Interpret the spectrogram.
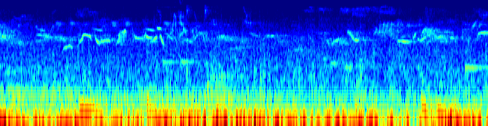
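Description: Songbirds chirping and whistling in quick short phrases over a low outdoor background noise.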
